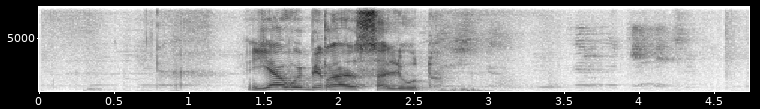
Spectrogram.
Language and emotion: Russian, neutral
